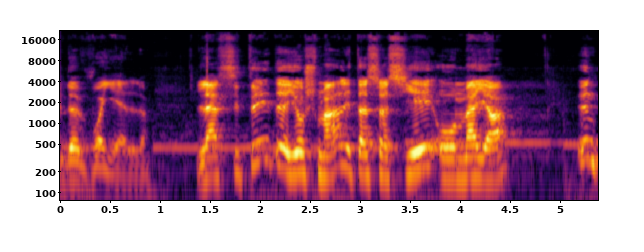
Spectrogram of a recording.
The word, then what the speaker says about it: Uxmal: Son nom s'écrit Uxmal, mais on doit prononcer Uxmal, ce qui signifie en langage maya « construit 3 fois ».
